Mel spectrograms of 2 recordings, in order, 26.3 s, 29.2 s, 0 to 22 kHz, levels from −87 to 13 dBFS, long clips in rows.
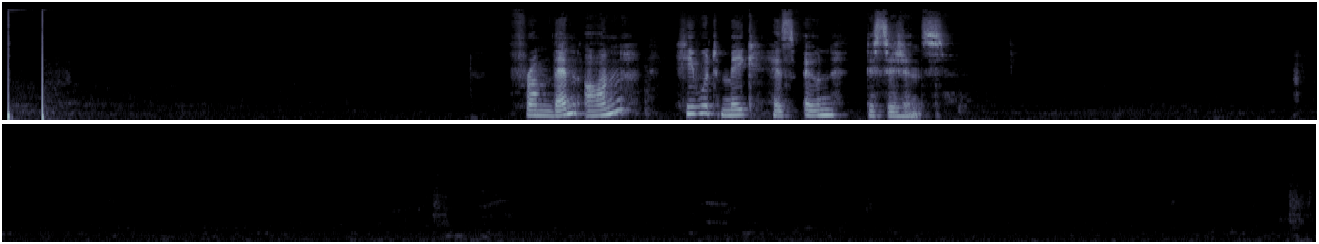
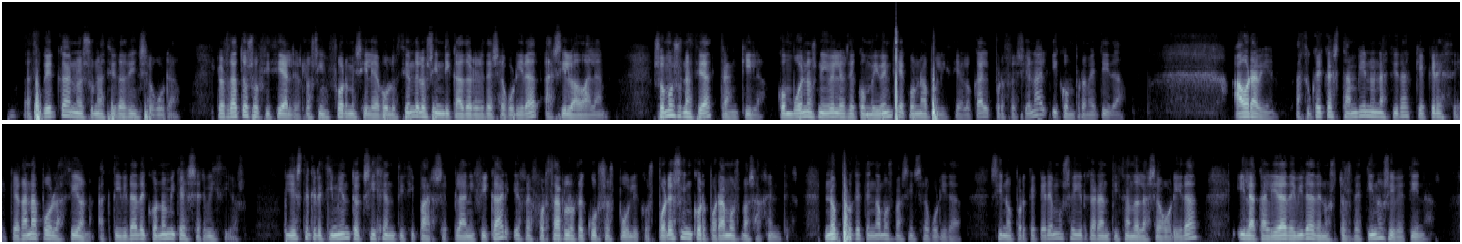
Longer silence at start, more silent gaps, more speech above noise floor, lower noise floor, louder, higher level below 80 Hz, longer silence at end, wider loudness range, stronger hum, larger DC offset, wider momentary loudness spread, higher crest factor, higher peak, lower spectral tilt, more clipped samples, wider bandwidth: about the same, 0.05 s vs 0.05 s; neither; first, 53 dB vs 25 dB; first, -82 dBFS vs -50 dBFS; second, -29 LUFS vs -25 LUFS; second, -60 dBFS vs -46 dBFS; first, 16.9 s vs 0.35 s; first, 8 LU vs 4 LU; neither; neither; second, 9 LU vs 14 LU; first, 32 dB vs 26 dB; second, -6 dBFS vs 0 dBFS; second, -3.5 dB/octave vs -7 dB/octave; neither; first, 16.5 kHz vs 9 kHz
